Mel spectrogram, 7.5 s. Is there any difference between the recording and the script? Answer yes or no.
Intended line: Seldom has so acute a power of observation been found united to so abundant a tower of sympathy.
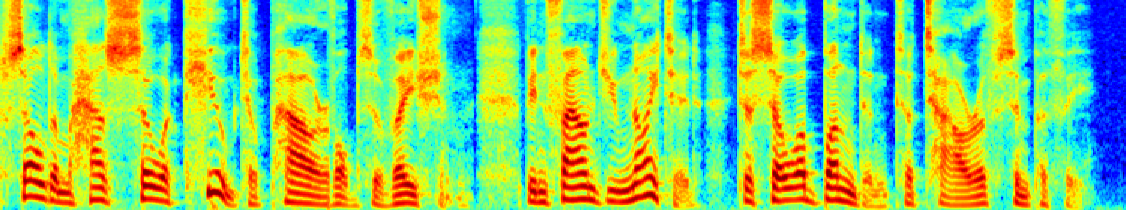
no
